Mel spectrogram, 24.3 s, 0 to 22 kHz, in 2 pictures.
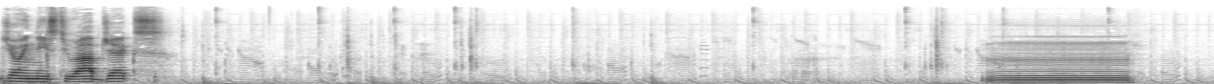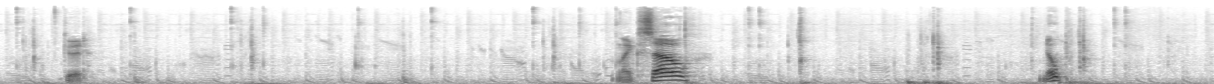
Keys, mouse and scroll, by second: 0.3 ctrl+j, 2.1-3.2 ctrl+drag, 3.8 ctrl+click, 5.8-6.1 scroll down 3, 7.4-9.1 ctrl+drag, 11.1-12.3 ctrl+drag, 13.5 ctrl+click, 16.5-17.5 ctrl+drag, 19.6 shift+right click, 21.3 ctrl+p, 22.8 ctrl+Tab, 23.3 right click.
